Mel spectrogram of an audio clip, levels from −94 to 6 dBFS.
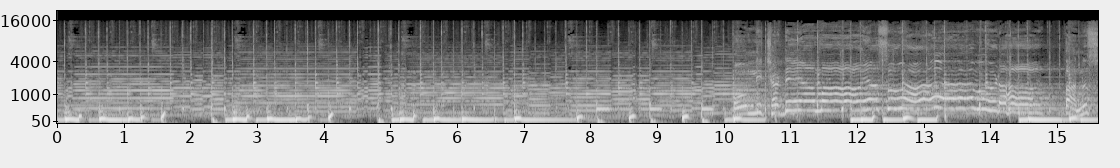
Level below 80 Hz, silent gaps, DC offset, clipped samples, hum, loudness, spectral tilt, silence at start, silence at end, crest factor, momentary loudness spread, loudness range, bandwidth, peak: -22 dBFS; none; under 0.1%; under 0.1%; none; -13 LUFS; -6 dB/octave; 0 s; 0 s; 12 dB; 7 LU; 4 LU; 16 kHz; 0 dBFS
